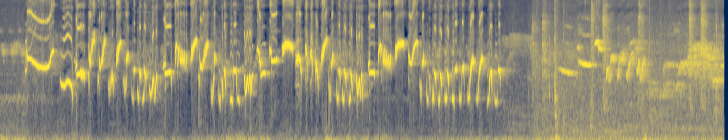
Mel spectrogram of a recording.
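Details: White-rumped shama singing in the morning as a lure for cage-bird training; a fast, dense stream of rolling whistled and chattering notes for about ten seconds, then quieter scattered chips.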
